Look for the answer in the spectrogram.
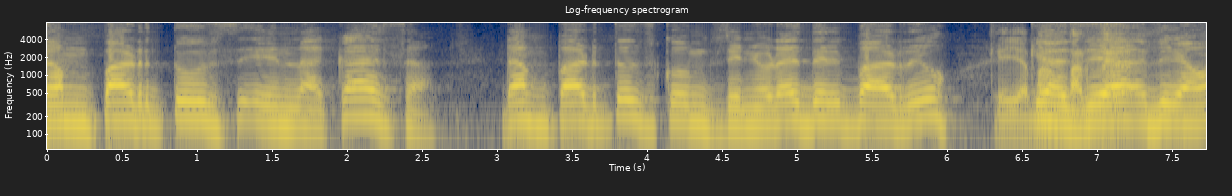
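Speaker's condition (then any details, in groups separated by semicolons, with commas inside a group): Cerebral palsy; difficulty speaking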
